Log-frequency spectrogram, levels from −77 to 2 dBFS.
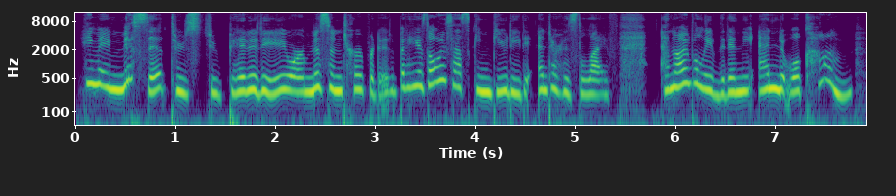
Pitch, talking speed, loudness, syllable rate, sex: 290 Hz, 220 wpm, -14 LUFS, 5.8 syllables/s, female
